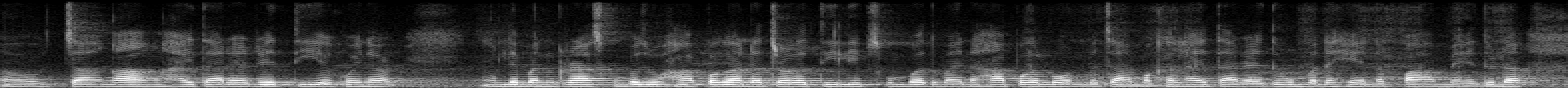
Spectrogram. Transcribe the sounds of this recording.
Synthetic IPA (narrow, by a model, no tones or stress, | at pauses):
t͡ʃaŋaŋɦajtaɾeɾetːiekʰojnɐ | lemɐnɡɾaskʰumbɐzuɦapɐɡanɐtɾɐɡɐtilip̚skʰumbɐːdumajnɐɦapɐɡɐlonbɐt͡ʃamɐkʰɐlɦajtaɾeɐduːmbɐnɐɦenːɐpameɐdunɐ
